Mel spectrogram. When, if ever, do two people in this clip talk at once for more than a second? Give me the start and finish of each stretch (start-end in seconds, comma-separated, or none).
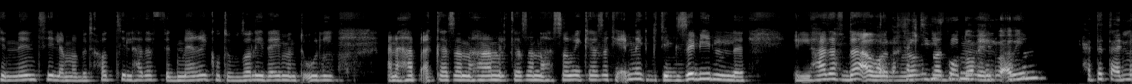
8.8-10.3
